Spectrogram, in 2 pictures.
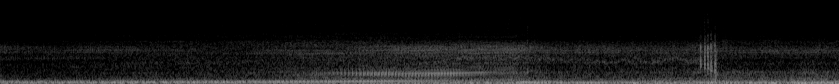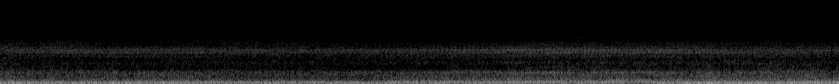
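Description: A 2021 BMW F 900 R motorcycle rides along, a steady low engine drone under heavy wind rush at the helmet, with one gear-shift-like rise in pitch early and a constant loud roar throughout.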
